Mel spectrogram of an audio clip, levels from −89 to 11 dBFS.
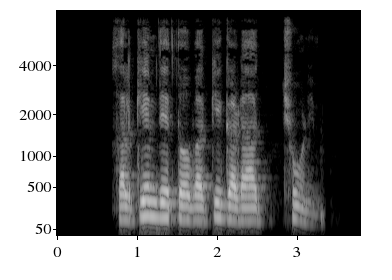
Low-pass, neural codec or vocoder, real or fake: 7.2 kHz; none; real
